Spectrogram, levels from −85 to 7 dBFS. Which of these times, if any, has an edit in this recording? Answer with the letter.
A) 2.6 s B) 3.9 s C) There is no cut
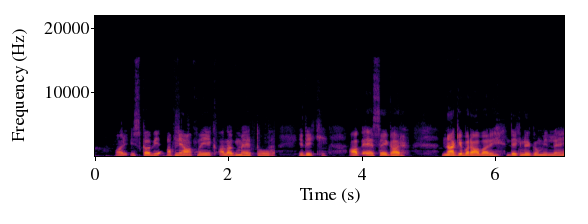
A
